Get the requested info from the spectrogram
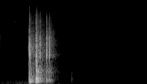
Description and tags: Balloon-Strain-02
Strain on an inflated balloon. Recorded with Zoom H4
balloon, strain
